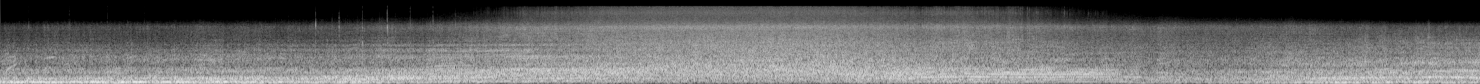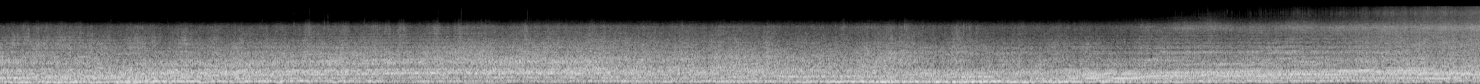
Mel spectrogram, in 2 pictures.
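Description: A pack of USAC Silver Crown race cars running around a dirt oval, their engine notes rising and falling as the cars come past and pull away. It dips briefly about eleven seconds in, then swells again as the pack comes back around.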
